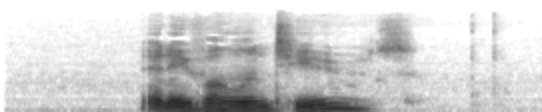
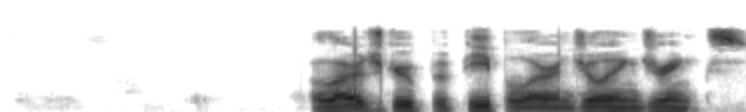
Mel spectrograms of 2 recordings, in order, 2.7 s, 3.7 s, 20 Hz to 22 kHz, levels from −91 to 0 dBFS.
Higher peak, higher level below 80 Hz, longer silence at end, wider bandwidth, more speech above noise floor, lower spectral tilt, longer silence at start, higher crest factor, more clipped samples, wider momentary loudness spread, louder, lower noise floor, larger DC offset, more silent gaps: about the same, -4 dBFS vs -2 dBFS; about the same, -58 dBFS vs -58 dBFS; first, 0.7 s vs 0 s; first, 12.5 kHz vs 7.8 kHz; second, 44 dB vs 65 dB; first, -7 dB/octave vs -4 dB/octave; second, 0.75 s vs 1.55 s; about the same, 16 dB vs 16 dB; neither; first, 16 LU vs 5 LU; about the same, -19 LUFS vs -17 LUFS; second, -62 dBFS vs -81 dBFS; neither; neither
